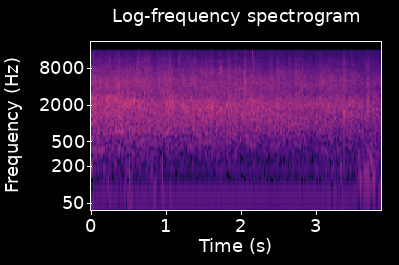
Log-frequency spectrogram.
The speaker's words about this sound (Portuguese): Você pode aplaudir o nome de Jesus por isso?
